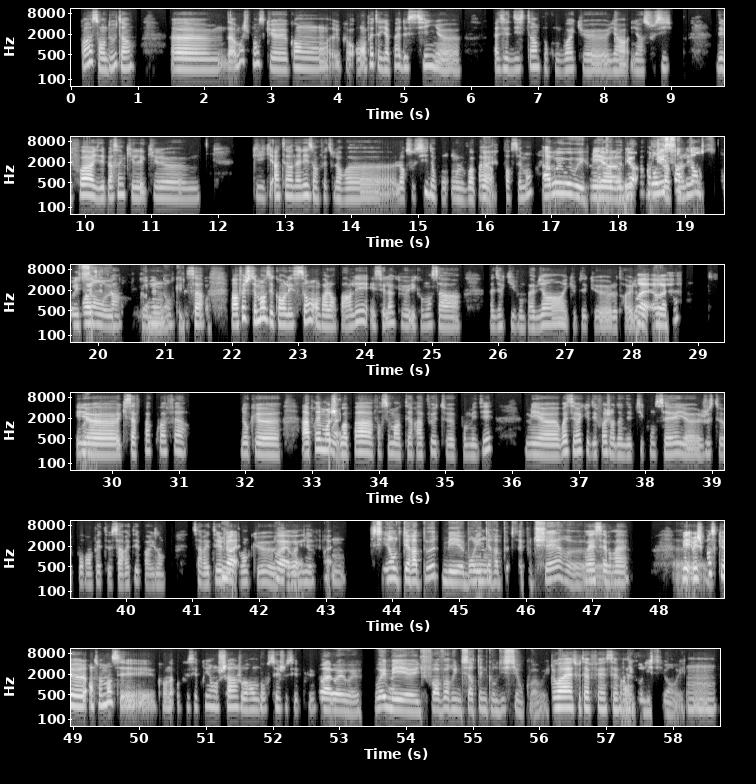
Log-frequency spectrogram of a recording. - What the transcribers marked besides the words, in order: none
- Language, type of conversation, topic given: French, unstructured, Pourquoi est-il important de prendre soin de sa santé mentale ?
